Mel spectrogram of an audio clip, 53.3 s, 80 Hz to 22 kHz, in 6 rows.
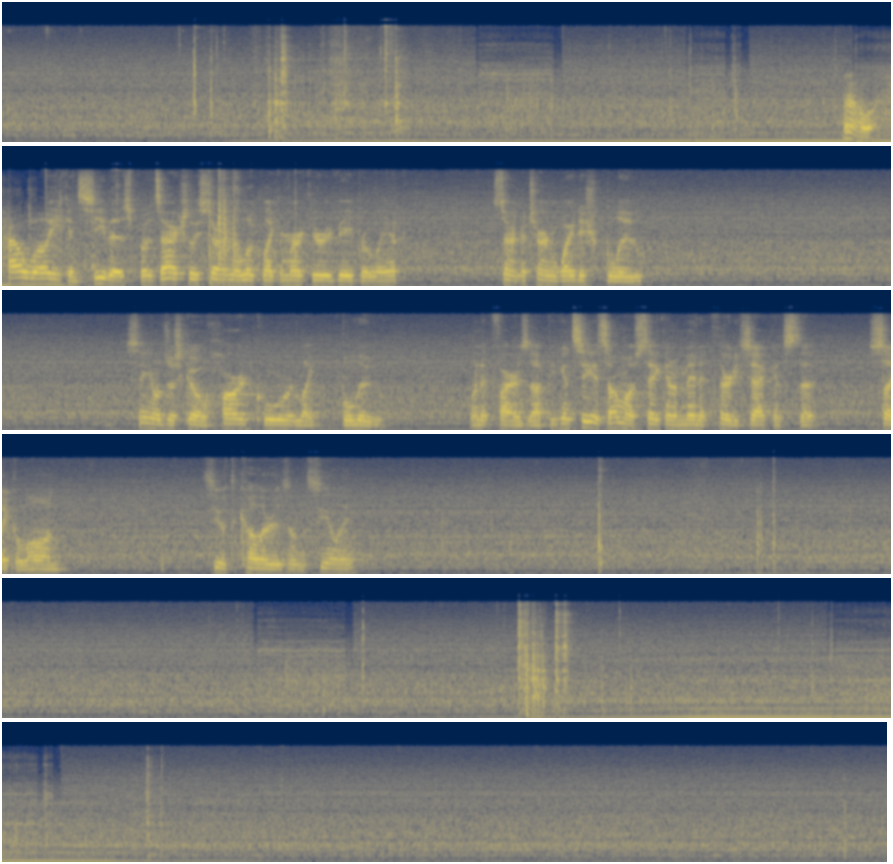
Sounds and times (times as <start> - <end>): Speech: 8.4 - 13.0, 13.8 - 15.4, 19.0 - 21.7, 22.4 - 27.4, 28.7 - 30.3.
